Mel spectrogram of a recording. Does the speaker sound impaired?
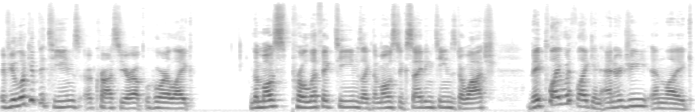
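No.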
